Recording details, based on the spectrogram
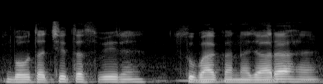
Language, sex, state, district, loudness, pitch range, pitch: Hindi, male, Bihar, Patna, -18 LUFS, 115-120 Hz, 115 Hz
